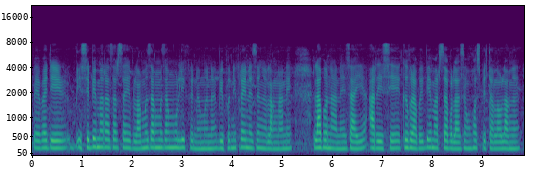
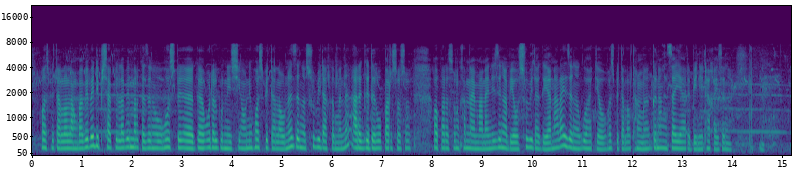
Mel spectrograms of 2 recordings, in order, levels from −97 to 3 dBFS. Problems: constant background noise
